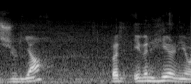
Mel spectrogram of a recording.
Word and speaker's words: Julien: But because I'm French, you know, my name is with the E. It's Julien with the E. So in French we say Julien. The right pronunciation is Julien.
